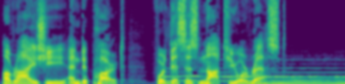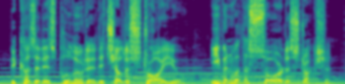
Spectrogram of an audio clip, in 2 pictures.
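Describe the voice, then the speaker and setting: A man's voice: fairly high pitch, sing-song, measured pace. A man playing a grave Hebrew prophet who proclaims judgment and lament in solemn, declamatory scripture phrasing for a dramatized audio Bible. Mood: stern. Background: background music.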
